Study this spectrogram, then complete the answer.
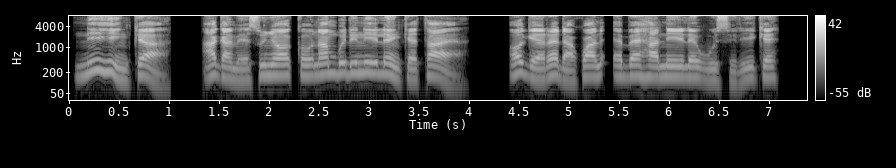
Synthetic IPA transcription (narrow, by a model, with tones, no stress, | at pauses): ni˦ɦi˨ŋ̩˨ke˦a̰˨ | a˦ɡa˨m˨e˨su˦ɲɔ˦kʊ˦na˨ŋ͡m̩˦ɡ͡bi˦di˦niː˦le˦ŋ̩˨ke˨ta˦˨ja̰˨ | ɔ˦ɡe˨ɾe˦da˨kʷa˦e˦be˦ɦa˦niː˦le˦wu˨si˨ɾi˨i˦ke˦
